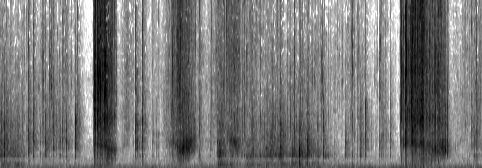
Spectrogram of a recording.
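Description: A small rose of thin, tightly coiled dry blue soap shavings, hollow in the centre and surrounded by loose pink soap flakes, is held in both hands and crushed and squeezed with the fingertips. It makes a dense stream of bright, dry crinkling and crackling, with two louder crunching bursts about two seconds in and near the end.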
